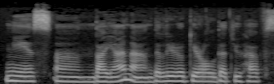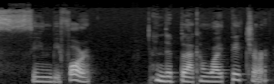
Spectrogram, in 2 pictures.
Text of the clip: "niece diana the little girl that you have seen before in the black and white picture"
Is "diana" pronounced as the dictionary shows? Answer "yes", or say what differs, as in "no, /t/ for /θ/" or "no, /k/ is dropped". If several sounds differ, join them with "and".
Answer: yes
